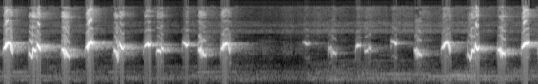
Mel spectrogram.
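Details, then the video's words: Yellow-vented bulbul dawn song, 'ropel panjang' style: lively gurgling notes in quick succession, a brief pause of half a second, then softer notes building back to a full liquid series. "kicau suara trucukan ropel panjang di waktu fajar"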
